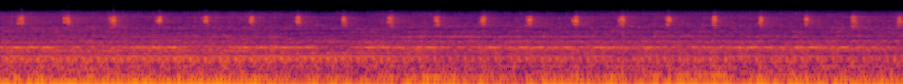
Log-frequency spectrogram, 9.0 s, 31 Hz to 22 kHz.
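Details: GM Daewoo Lacetti 1.5L DOHC inline-4 (E-TEC II F15D3) at cold idle: sharp, light ticks about twice a second, heard loudest between the exhaust camshaft pulley and the power steering pump. The tick disappears after 15–20 minutes of running; cause unknown.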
